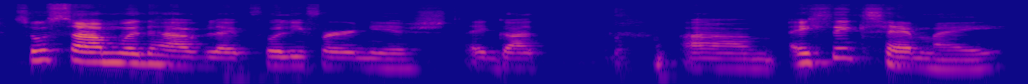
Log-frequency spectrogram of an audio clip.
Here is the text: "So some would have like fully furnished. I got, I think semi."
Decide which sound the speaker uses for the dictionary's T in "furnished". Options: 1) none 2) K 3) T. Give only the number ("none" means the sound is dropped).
3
